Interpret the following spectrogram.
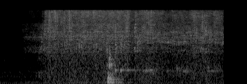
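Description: Tap water running steadily from a faucet into a kitchen sink, splashing onto boiled paper pulp in a strainer as the pulp is rinsed. The flow starts about a third of a second in.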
